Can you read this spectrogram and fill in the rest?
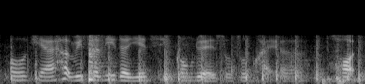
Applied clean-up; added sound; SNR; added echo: none; Fire / Fireworks + Snare drum; 3 dB; none.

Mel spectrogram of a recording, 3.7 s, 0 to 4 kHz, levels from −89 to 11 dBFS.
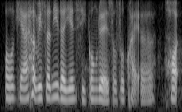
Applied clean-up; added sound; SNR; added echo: none; none; none; none.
